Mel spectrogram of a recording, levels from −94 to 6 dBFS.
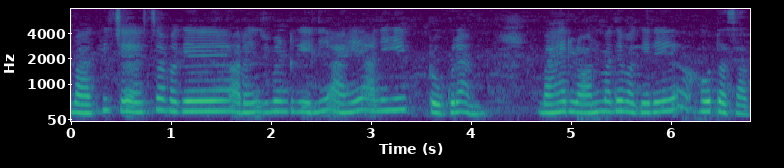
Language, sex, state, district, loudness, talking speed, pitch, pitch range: Marathi, female, Maharashtra, Sindhudurg, -33 LUFS, 150 wpm, 270 Hz, 245-280 Hz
